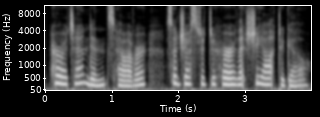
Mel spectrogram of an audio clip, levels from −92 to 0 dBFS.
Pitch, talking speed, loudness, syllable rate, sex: 240 Hz, 165 wpm, -18 LUFS, 5.0 syllables/s, female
